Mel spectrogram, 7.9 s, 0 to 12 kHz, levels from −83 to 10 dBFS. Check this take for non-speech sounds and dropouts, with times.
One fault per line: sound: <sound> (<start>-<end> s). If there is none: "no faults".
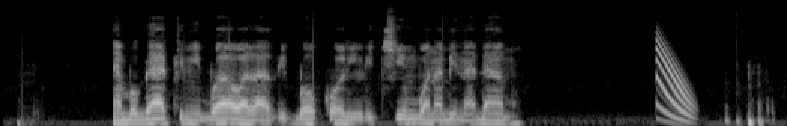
sound: chirp (6.6-7.0 s)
